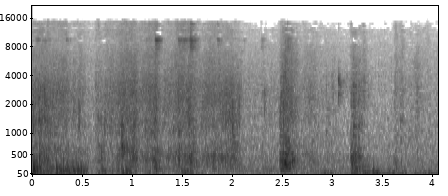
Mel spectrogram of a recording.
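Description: Cloth rustling and soft handling knocks as a fabric gas mask bag is searched by hand, over a steady low rumble.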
